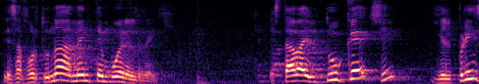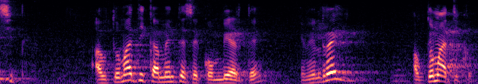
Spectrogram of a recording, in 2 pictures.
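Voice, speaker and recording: A male rabbi delivers a sermon to a live audience with a lively, swinging delivery that climbs high when he stresses a point. He keeps asking rhetorical questions and answers them himself. The room sounds echoey, with a faint hiss underneath. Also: unhurried. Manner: animated, rising emphatic storytelling with rhetorical questions. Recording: roomy hall with faint hiss.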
